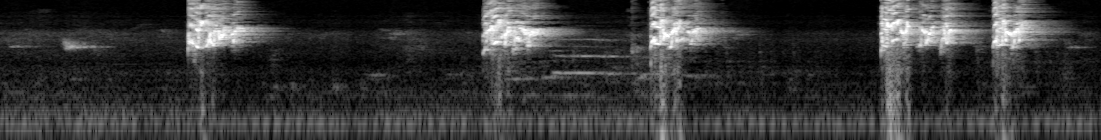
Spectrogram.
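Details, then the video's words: Green Fischer's lovebird of champion class delivering a series of loud rasping chirps, two of them close together near the end, over a faint background hum. "Spectacular Chirps from World Champions - Lovebirds Chirping Sounds"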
